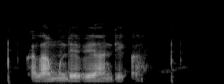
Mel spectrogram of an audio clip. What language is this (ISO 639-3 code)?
dav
